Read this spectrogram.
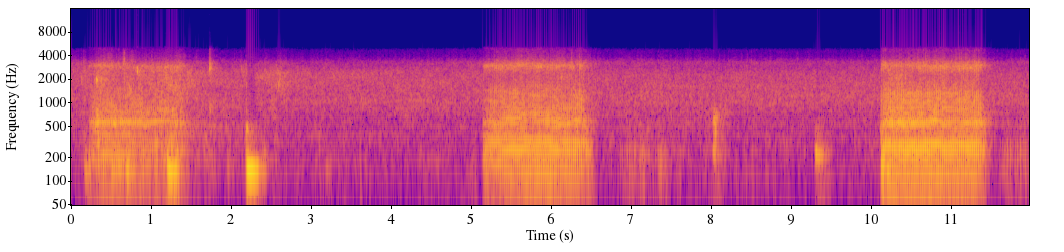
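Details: Five-year-old English bulldog snoring while asleep: loud, rattling snores about twelve a minute with quiet pauses between.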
